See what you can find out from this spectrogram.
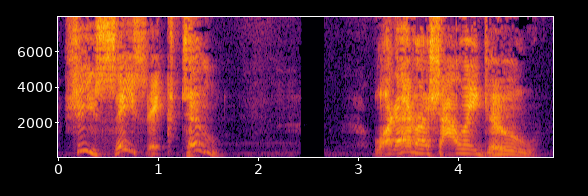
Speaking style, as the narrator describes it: screeched Daddy

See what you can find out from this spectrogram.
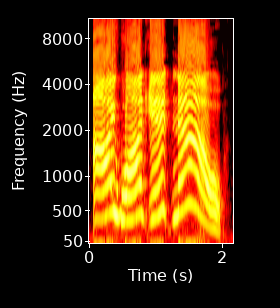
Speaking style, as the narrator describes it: scream

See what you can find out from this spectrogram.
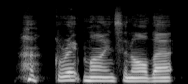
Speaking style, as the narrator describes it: Terry said with a laugh

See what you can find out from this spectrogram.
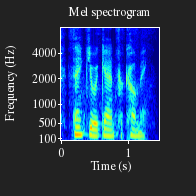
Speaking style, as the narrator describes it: With a whisper, added

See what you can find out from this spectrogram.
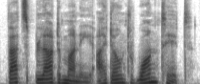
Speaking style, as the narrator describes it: exclaimed Ace

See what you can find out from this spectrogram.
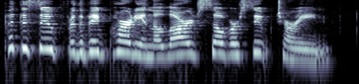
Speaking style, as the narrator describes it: A man with a white, tall hat, who must have been the head chef, shouted

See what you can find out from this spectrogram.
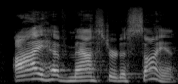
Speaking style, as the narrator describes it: said the first

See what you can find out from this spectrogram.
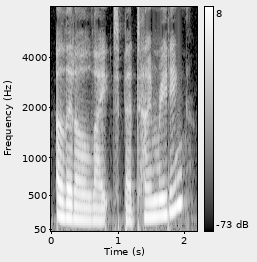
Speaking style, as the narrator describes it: She purred, her voice music to my ears

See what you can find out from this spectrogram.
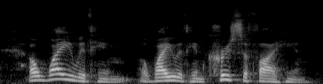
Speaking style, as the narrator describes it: They cried out

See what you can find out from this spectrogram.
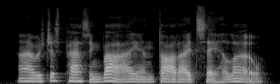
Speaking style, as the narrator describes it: Isabel said in a breezy tone

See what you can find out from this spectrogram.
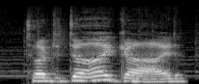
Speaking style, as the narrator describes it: he said with a chuckle

